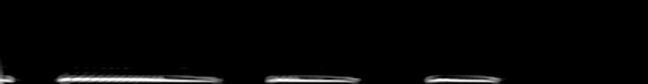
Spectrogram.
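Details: Decoy spotted dove for bird trapping coos in a clean recording: one long, soft, slightly quavering coo followed by two shorter falling coos, evenly spaced, then silence.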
